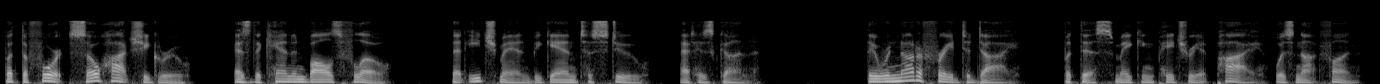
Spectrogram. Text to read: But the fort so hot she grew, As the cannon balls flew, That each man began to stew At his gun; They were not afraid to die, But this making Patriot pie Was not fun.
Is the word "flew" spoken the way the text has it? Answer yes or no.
no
